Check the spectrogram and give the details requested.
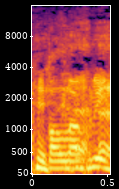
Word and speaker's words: bologna: way baloney flavor yeah baloney lroy balone lroy I would baloney lacroy is 100% going to be my stripper name yeah I like it baloney lacroy because every part of that has silent letters ladies welcome to the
